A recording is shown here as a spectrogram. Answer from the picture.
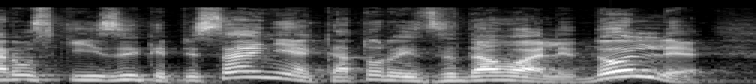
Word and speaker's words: DALL-E: В 21 году стартовал проект DALL-E, произносится как Долли, вот как та самая овечка.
